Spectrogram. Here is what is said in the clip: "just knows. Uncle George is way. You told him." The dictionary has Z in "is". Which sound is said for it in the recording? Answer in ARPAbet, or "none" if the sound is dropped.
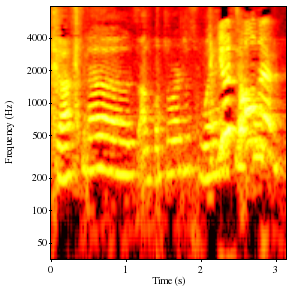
S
